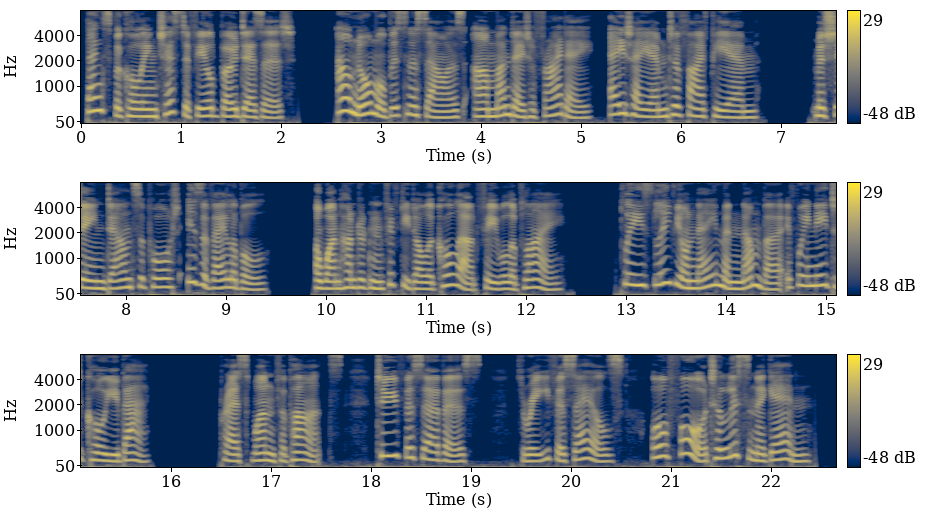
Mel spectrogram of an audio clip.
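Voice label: after hours message; Chesterfield Beaudesert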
